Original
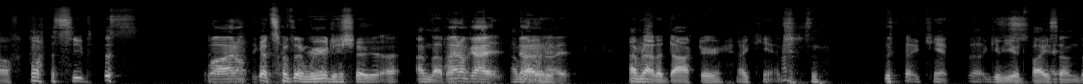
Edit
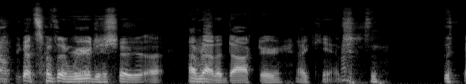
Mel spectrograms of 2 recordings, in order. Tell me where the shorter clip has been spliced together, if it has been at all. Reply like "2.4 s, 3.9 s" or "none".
1.7 s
